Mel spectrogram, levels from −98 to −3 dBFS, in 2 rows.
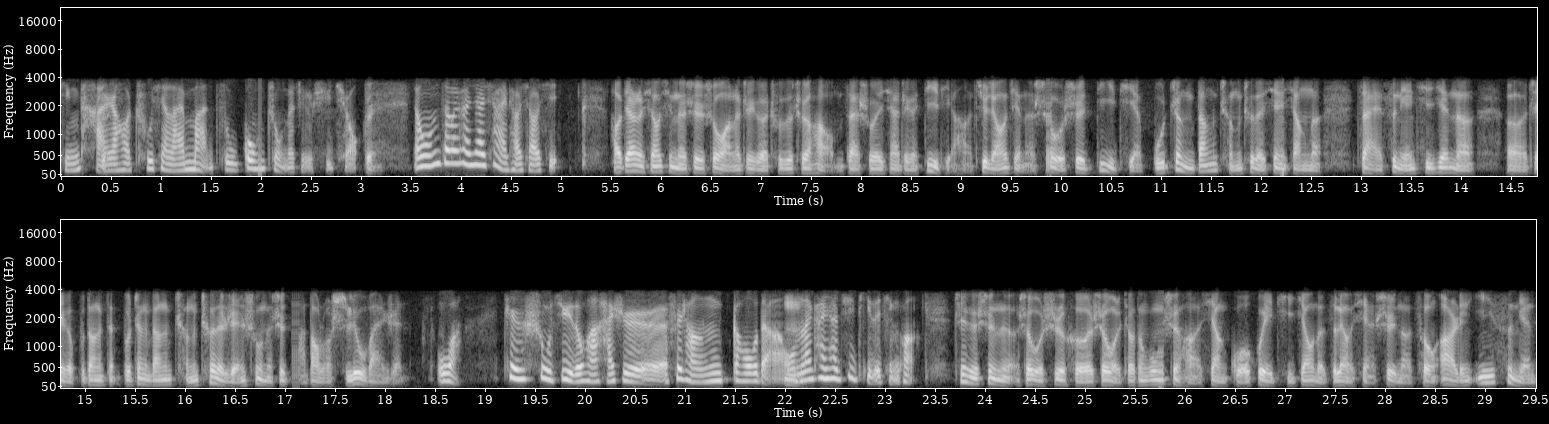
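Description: Packet loss with last packet repeated occurs at 1.98–2.0 s, 9.86–9.9 s, 12.2–12.22 s, 17.08–17.14 s and 25.74–25.78 s. It lasts 20 to 60 ms and is heard as a buzzy stutter where two or three packets repeat in a run, and as a small blip where a single packet repeats, rather than the silent gap of zero-filled loss.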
